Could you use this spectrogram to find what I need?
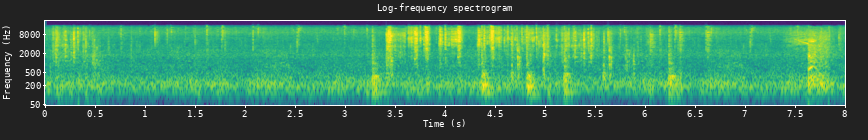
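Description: Cartoon blocks thud and crash into place in a video game.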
